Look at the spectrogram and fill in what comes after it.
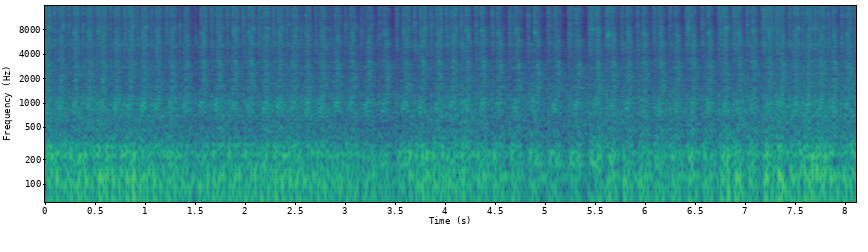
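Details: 2016 Chevrolet Camaro LT1 V8, rough idle during cylinder-by-cylinder coil disconnect test: lumpy, uneven stumbling idle that never settles. Misfire, later traced to a cracked valve spring.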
